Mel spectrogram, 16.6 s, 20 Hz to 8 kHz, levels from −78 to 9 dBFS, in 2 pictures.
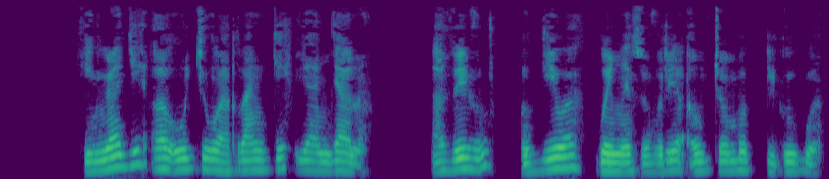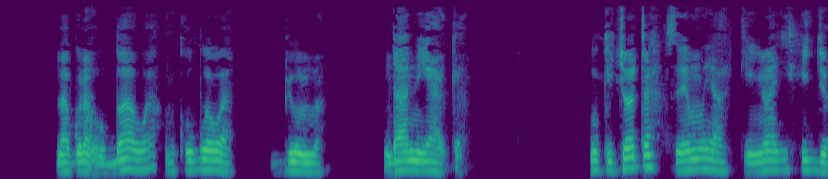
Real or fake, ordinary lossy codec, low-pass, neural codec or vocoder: fake; MP3, 32 kbps; 7.2 kHz; codec, 44.1 kHz, 3.4 kbps, Pupu-Codec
